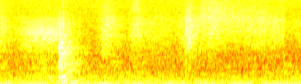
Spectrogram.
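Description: A wooden dresser drawer pushed shut, closing with a sharp knock about half a second in, followed by a softer knock of wood on wood.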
